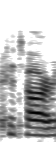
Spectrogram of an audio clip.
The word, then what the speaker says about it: Qatar: We're gonna use Qatar and tonight. Just think Atari.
